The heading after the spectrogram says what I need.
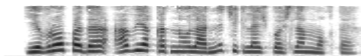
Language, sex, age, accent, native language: Uzbek, female, 12-17, Jizzax, Uzbek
